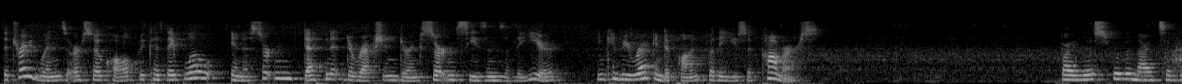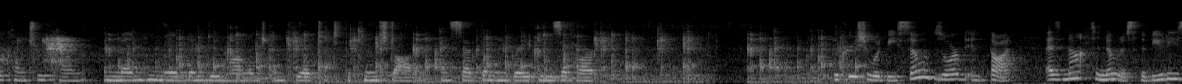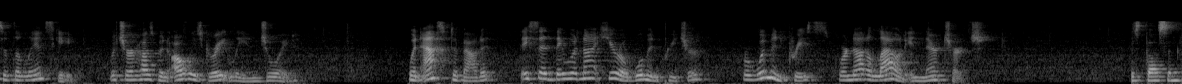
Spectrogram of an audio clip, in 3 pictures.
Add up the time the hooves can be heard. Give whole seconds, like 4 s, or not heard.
9 s.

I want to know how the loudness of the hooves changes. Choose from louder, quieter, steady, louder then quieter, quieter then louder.
steady.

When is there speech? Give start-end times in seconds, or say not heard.
0.0-8.2, 10.6-18.0, 20.1-26.7, 27.7-33.5, 35.0-35.4.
